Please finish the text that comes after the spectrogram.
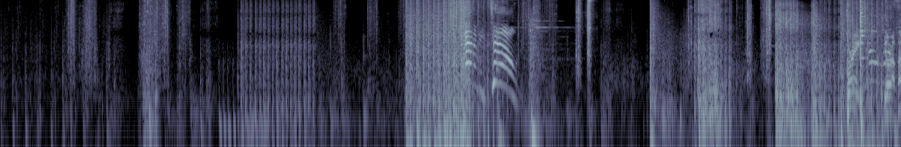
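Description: Shotgun fire in a multiplayer shooter game, a few loud separate blasts and bursts of gunfire among other game sounds and clattering noises, with uneven spacing and loud stretches.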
